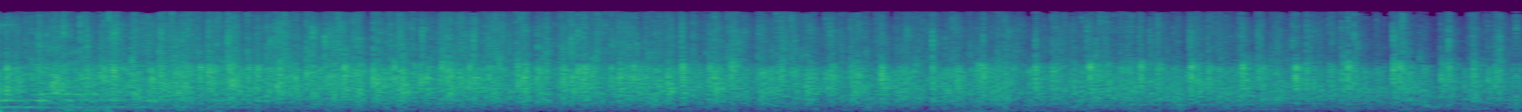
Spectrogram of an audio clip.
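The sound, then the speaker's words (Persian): Many hands clap densely and steadily, a crowd clapping along to a recited Persian poem praising Haydar. The applause runs loud and unbroken from start to finish, with no clear voice above it. “اینجا باید دست بزنی.”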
